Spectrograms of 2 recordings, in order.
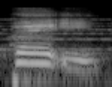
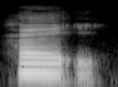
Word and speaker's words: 회의: but when it comes at the end of a word, it's pronounced as 이. 회의. 회의. 회의.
